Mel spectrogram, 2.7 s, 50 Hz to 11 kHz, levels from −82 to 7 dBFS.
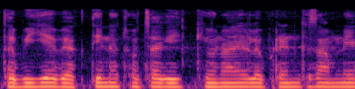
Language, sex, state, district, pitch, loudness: Hindi, male, Chhattisgarh, Kabirdham, 145 Hz, -16 LUFS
